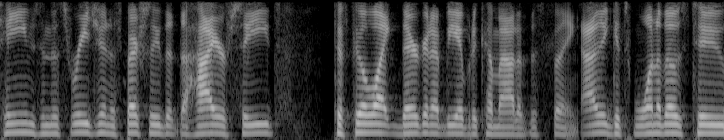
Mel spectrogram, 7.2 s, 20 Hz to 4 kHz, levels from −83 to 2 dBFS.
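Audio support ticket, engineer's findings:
Background turns flat and featureless at 2.80–3.34 s, after "especially the the higher", and 5.44–5.54 s, before "I think". This is comfort noise in place of the background, likely from DTX filling the silence.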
